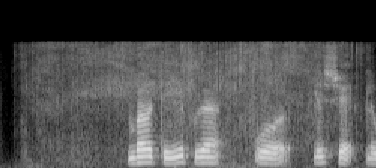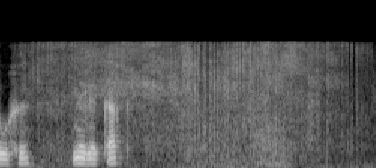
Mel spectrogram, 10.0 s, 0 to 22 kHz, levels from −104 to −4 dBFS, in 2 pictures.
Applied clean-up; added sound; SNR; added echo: none; Tearing; 17 dB; none.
